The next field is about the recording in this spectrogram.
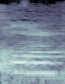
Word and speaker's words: Peder: P-E-D-E-R. – How do you pronounce it? – Okay. – Just Peter. Peter. Just the same, pretty much. – How do you pronounce your last name? – Schaefer. – Schaefer. – S-C-H-A-F-E-R.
